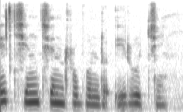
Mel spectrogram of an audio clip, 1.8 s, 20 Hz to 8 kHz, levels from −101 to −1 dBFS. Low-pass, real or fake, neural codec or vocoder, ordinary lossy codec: 7.2 kHz; real; none; none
